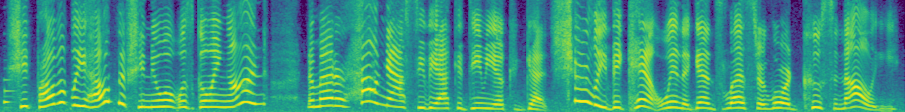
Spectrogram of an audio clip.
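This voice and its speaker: A woman playing a small, childlike fairy companion in a video game, outspoken and exclamatory, with a squeaky voice. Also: big pitch swings, normal speed, very noisy. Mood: earnest, supportive. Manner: speaks of self in third person, exclamatory. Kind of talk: video game character acting. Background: music.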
